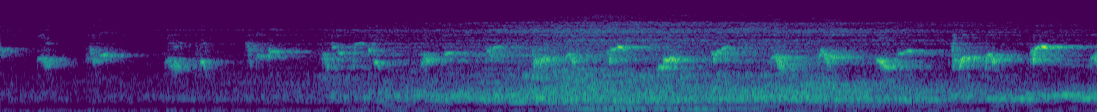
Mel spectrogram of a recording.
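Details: Yellow-vented bulbul in lively continuous sambung ropel song, meant to prompt other bulbuls to sing: bubbly paired chirps rising and falling in quick succession, with a faint low hum in the background midway.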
